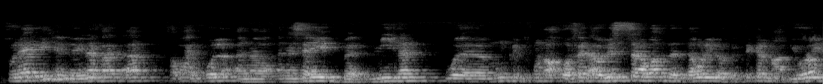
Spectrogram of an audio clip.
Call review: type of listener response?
listening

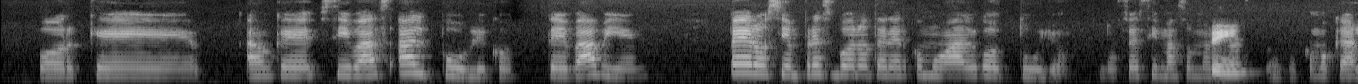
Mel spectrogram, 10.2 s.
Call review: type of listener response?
listening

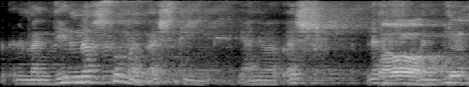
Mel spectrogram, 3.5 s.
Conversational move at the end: taking over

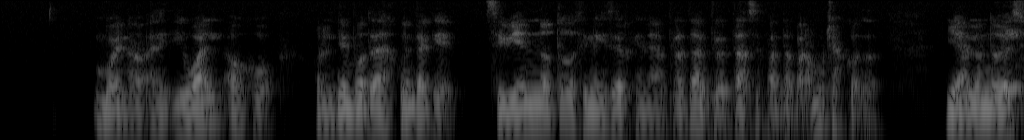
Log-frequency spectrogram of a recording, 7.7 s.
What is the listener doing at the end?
listening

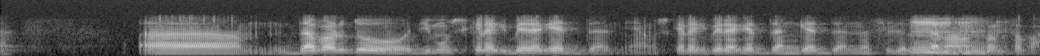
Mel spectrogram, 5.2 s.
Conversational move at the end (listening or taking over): listening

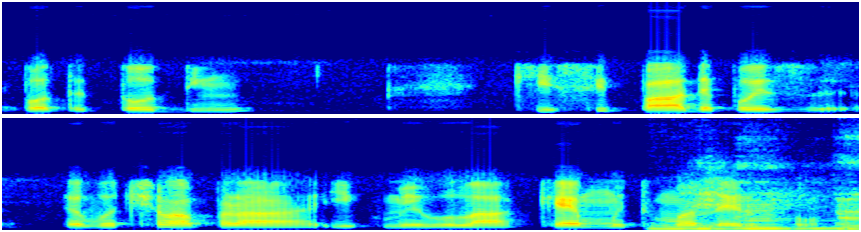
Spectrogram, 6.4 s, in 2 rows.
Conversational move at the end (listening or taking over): taking over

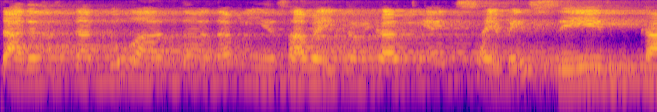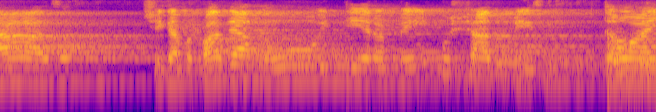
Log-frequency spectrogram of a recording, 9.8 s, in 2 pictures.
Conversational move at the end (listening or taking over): listening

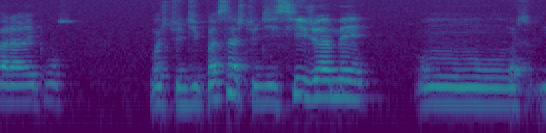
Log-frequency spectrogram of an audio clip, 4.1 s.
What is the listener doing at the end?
taking over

